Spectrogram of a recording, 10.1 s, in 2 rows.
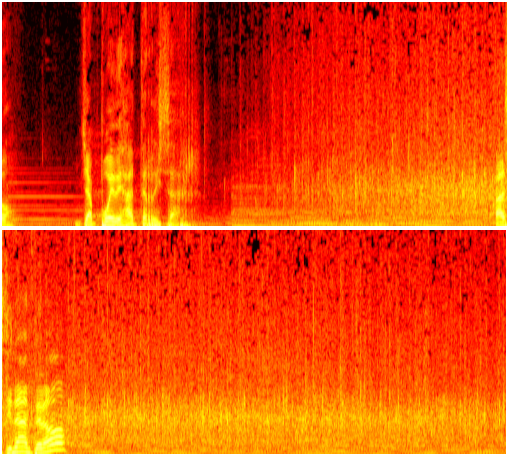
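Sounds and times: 
speech: 0.0s - 2.0s, 4.9s - 5.8s
audience clapping: 2.2s - 10.0s.

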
